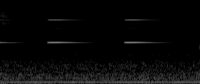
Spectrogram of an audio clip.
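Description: Two short, high electronic beeps about three-quarters of a second apart from the control panel of an LG WM F2J6HGP2S washer-dryer. Each beep confirms a press of the temperature button, stepping the wash temperature from 20°C up to 40°C.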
